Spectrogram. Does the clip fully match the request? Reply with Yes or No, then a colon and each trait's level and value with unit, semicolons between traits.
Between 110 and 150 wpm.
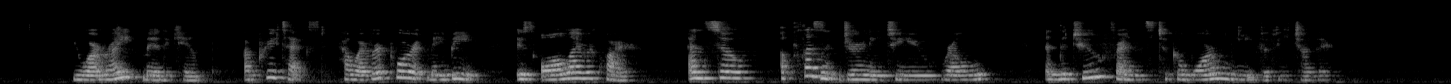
Yes: average, 140 wpm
